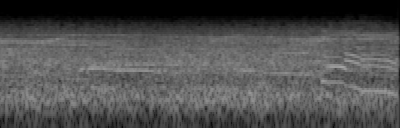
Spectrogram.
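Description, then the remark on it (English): Dense, steady applause from a crowd played on a gramophone record, holding at an even, fairly loud level for a few seconds with a faint tonal warble near the end. “Signals applause on gramophone record.”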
